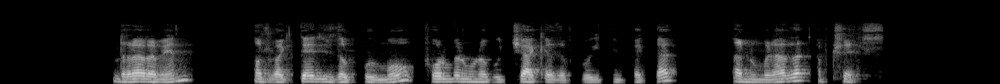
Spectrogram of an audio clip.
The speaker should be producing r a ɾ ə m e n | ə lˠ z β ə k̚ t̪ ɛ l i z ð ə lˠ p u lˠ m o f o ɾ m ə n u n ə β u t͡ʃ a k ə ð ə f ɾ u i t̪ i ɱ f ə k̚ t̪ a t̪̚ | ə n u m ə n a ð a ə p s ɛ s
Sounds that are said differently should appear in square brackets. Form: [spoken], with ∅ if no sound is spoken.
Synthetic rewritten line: r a ɾ ə m e n | ə lˠ z β ə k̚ t̪ ɛ [ɾ] i z ð ə lˠ p u lˠ m o f o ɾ m ə n u n ə β u t͡ʃ a k ə ð ə f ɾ u i t̪ i ɱ f ə k̚ t̪ a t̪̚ | ə n u m ə n a ð [ə] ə p s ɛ s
